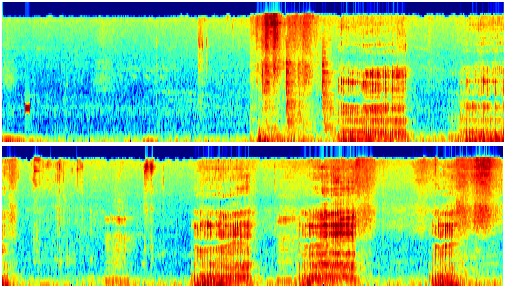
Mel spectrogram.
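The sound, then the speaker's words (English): Pigs on a farm grunt and snort in several loud, rough bursts, each lasting about a second, separated by quieter stretches of low background noise. “Hello, pig. Hello, piggies.”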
